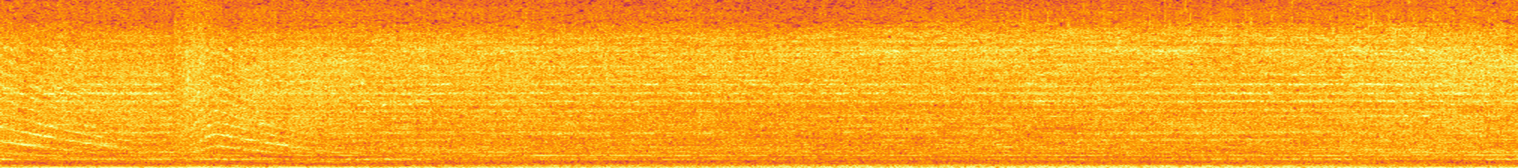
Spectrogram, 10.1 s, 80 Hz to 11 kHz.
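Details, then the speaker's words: 4L80E automatic transmission with no forward or reverse gears and fluid at the correct level: steady mid-pitched whine over heavy engine drone, barely changing with revs; owner suspects the pump, others suggest a clogged filter, cause unconfirmed. "A lot of a lot of people saying, "Oh yeah, the filter is clogged." But it sounds like it's pumps to me."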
